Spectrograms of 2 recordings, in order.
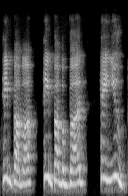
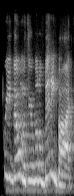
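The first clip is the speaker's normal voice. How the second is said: normal talking voice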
